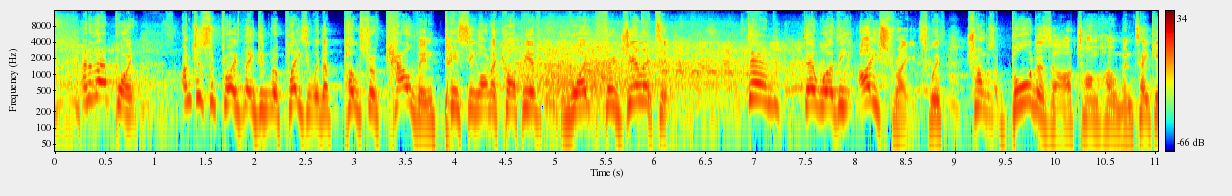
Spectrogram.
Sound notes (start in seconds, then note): 4.3 audience laughing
